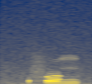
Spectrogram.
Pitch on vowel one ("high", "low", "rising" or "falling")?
low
